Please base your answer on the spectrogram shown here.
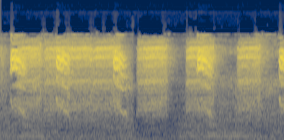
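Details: Long-tailed shrike lure call for wild forest birds: a few long, rasping, broadband squawks, each roughly half a second to a second, separated by brief pauses.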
